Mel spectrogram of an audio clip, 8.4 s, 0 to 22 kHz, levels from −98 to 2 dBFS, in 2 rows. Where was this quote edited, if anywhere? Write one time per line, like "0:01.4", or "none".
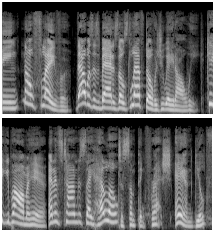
none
